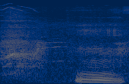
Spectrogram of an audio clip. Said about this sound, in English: You hear my cat? He's going crazy at the door. He wanted to leave the room. Now he wants to come back in the room.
